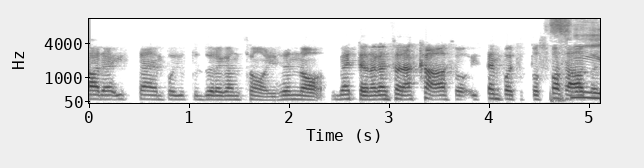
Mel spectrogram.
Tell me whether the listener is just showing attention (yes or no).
no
